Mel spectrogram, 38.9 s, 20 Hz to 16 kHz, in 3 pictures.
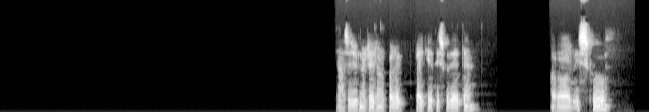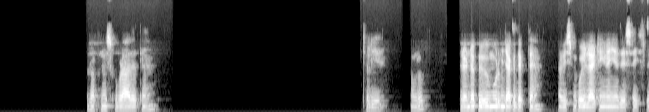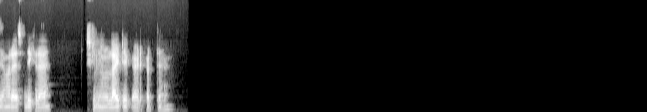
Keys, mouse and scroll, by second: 8.6-9.8 middle drag, 11.6 scroll down 1, 14.5-16.7 drag, 17.4-20.2 middle drag, 23.0 click, 24.2-25.4 middle drag, 25.8 click, 26.3-26.9 middle drag, 27.8 shift+a, 30.2 click, 33.2-33.9 typing, 35.6-36.3 drag, 37.2 z, 37.6 z, 37.9 z.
